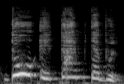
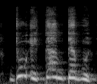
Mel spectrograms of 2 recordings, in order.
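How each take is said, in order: First: "Do a timetable" said again, louder with DO hit hard; louder insistent second "Do a timetable"; emphatic repeat. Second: Said in the usual way. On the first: Shown as a demonstration. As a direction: press the point home on DO.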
